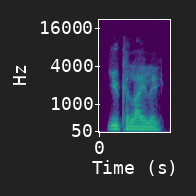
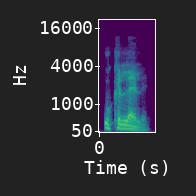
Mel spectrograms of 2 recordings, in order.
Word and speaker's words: ukulele: teach ukulele which is the correct way to pronounce yes I'll be honest my brain wants to say ukulele in that really awful kind of tone ukulele but it's not it's ukulele and it's not you know honestly it's not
